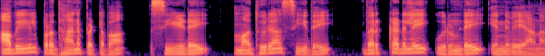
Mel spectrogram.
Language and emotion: Malayalam, neutral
